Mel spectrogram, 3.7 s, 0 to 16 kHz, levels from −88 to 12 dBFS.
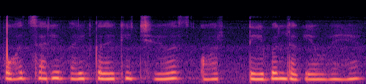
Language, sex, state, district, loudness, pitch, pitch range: Hindi, female, Arunachal Pradesh, Lower Dibang Valley, -17 LUFS, 245 Hz, 230-255 Hz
